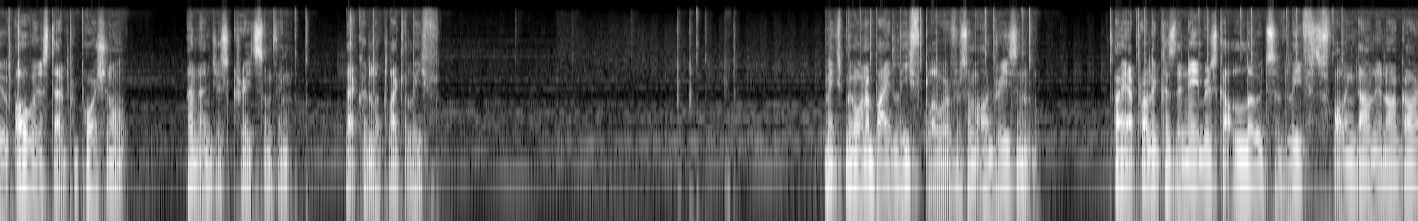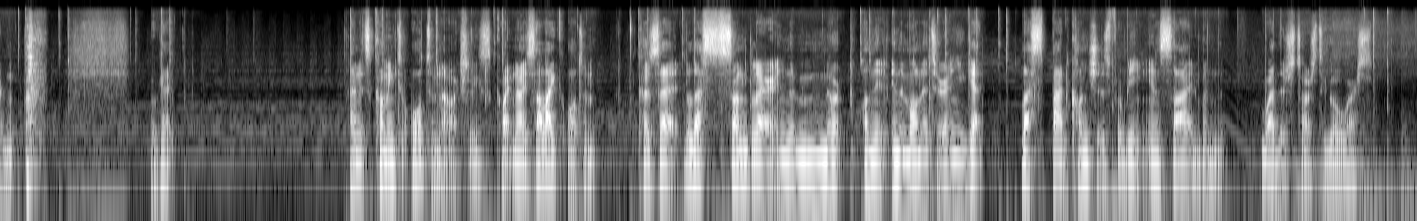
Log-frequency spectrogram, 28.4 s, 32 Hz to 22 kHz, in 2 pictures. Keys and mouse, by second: 0.3 g, 3.5 g, 6.8 click, 6.8 1, 7.0 g, 8.9 click, 9.1 g, 10.4 g, 11.2-12.3 drag, 12.3 g, 13.3 g, 14.7 g, 15.7 g, 16.4 click, 16.8 g, 17.7 click, 17.9 g, 18.6 3, 18.9 click, 20.1 3, 20.3 click, 21.1 middle click, 22.5 click, 22.8 middle click, 23.9 shift+click, 24.3 middle click, 25.0 middle click, 25.6 g, 27.8 middle click.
